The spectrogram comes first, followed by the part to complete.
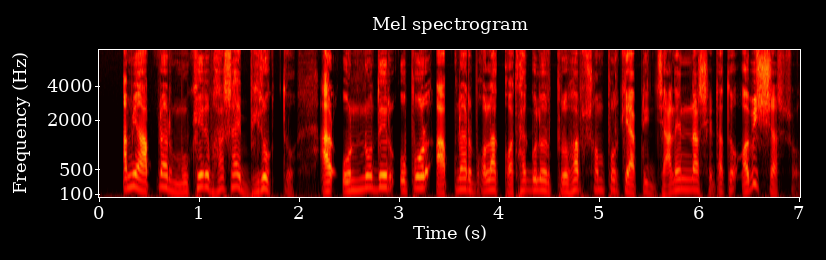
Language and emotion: Bengali, angry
